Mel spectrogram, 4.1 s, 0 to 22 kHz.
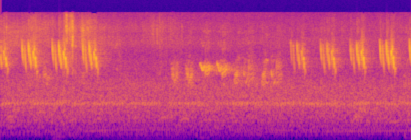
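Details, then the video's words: Striped prinia (Prinia striata) in Jianshi Township, Hsinchu, Taiwan, on 11 April 2023, giving dry, buzzy high notes in quick clusters of three or four, with a pause midway, over a steady low hum. "The Striped prinia'call, 斑紋鷦鶯叫聲"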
